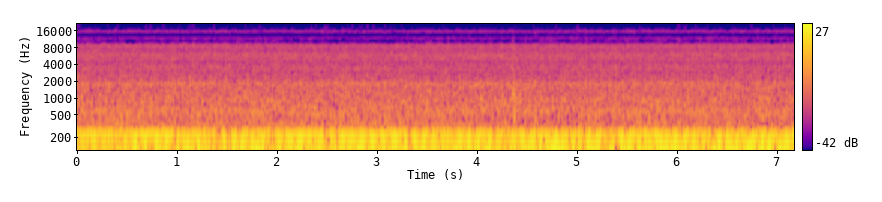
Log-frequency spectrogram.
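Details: 1964 Oldsmobile F85 Cutlass, one-owner, 67,000 miles, running again after sitting 33 years, restarted after a bad hose and clogged metal fuel filter: a steady low rumble at idle with an even beat and no miss or knock, though it idles a little high. Muffler front is blown out.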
